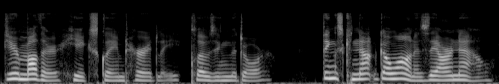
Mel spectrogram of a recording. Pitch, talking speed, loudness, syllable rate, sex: 205 Hz, 190 wpm, -20 LUFS, 5.4 syllables/s, female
